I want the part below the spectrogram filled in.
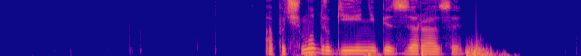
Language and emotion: Russian, neutral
